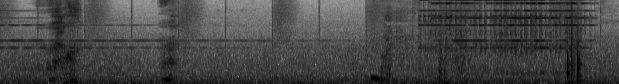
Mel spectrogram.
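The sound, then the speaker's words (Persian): A telephone rings with a steady electronic tone through the second half. The ringing is faint, and voices talk before and around it. “آقای کوین، میشه گوشی رو برداری؟”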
